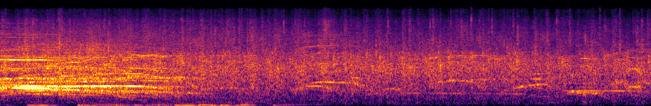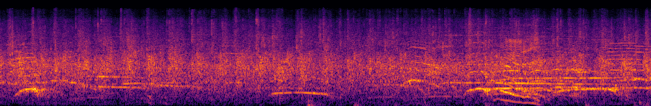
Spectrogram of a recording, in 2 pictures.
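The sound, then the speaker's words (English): A crowd applauds steadily for about sixteen seconds, a dense wash of clapping with scattered cheers and whoops rising over it, loudest at the start and swelling again near the end, as a festival comedy show audience welcomes four comedians. “Please give it up for”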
